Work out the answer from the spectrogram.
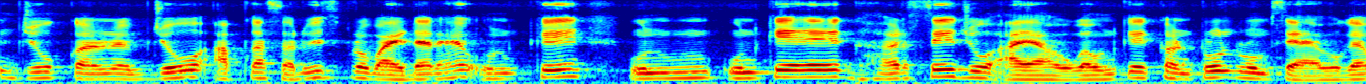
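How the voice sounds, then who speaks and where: A man's voice: on the high side, bright, forceful tone, slight background noise. An Indian man giving an informal hands-on tutorial, explaining step by step and often repeating himself. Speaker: tech tutorial presenter.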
